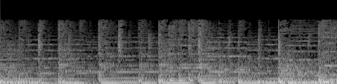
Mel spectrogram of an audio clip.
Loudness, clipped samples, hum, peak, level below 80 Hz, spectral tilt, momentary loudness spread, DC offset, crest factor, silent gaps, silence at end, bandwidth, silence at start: -22 LUFS; under 0.1%; none; -8 dBFS; -24 dBFS; -6 dB/octave; 5 LU; under 0.1%; 12 dB; none; 0 s; 8.8 kHz; 0 s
